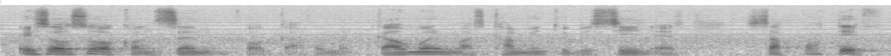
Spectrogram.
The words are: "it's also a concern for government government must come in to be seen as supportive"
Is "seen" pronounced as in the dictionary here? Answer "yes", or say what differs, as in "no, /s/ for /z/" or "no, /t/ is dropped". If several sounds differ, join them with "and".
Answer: yes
